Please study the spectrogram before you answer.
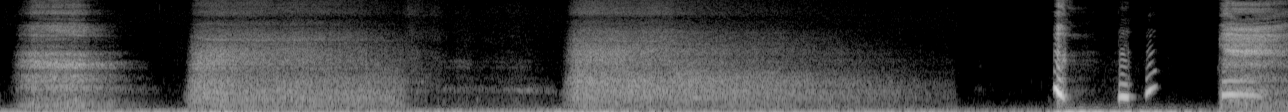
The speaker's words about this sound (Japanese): まずは吐息でじらしていかないとね。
